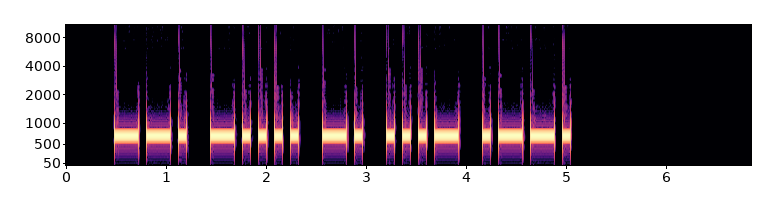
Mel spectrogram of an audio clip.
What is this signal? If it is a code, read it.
Morse code, heard as a keyed tone, about 16 wpm, 700 Hz. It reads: G6NVP
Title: DXCC-100 Call Signs - 5 Characters - 15wpm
